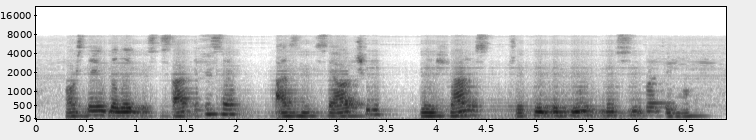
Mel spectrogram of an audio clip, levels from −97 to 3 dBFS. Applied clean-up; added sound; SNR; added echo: neural separator model SepFormer DNS4.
